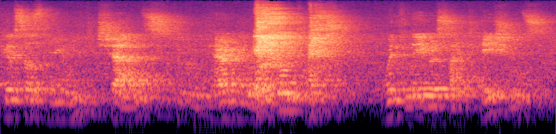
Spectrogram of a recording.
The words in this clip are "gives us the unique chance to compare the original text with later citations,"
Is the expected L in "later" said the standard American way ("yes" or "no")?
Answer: no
